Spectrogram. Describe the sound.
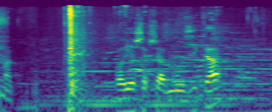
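A heavy door opens with a sharp clunk, revealing the busy murmur of many voices echoing through a large, reverberant hall that continues steadily afterward.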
